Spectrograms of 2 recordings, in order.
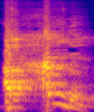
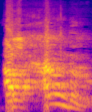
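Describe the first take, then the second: No difference in how they are said.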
